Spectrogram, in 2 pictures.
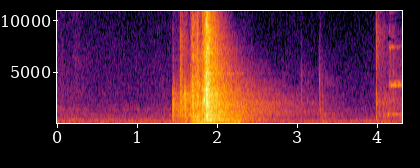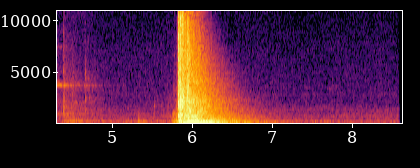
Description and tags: A big door opens and closes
